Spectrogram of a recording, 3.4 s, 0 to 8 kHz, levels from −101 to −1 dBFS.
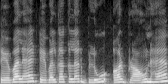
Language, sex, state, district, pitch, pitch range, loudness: Hindi, female, Bihar, Patna, 245 Hz, 220-260 Hz, -17 LUFS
